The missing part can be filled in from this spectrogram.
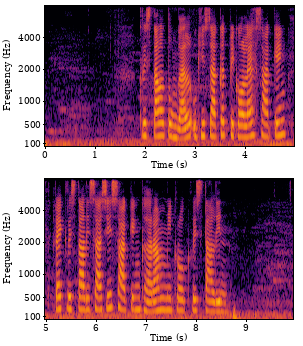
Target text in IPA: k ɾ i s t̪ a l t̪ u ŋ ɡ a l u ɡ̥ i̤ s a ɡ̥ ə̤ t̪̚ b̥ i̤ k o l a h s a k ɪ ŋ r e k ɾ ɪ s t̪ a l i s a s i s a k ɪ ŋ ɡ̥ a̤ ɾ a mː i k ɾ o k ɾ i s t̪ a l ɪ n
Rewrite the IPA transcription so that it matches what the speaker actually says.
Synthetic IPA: k ɾ i s t̪ a l t̪ u ŋ ɡ a l u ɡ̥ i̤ s a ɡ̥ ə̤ t̪̚ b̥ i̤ k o l ɛ h s a k ɪ ŋ r e k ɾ i s t̪ a l i s a s i s a k ɪ ŋ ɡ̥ a̤ ɾ a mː i k ɾ o k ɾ i s t̪ a l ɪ n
